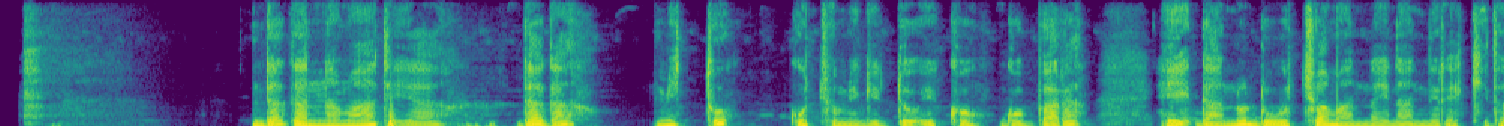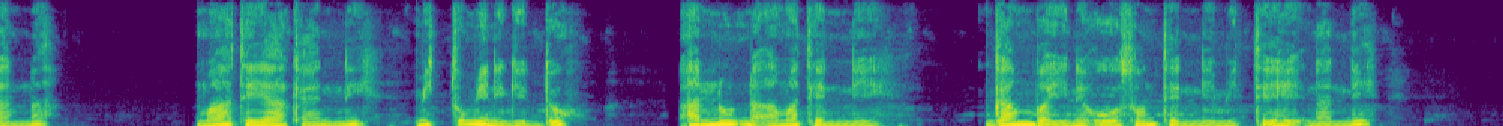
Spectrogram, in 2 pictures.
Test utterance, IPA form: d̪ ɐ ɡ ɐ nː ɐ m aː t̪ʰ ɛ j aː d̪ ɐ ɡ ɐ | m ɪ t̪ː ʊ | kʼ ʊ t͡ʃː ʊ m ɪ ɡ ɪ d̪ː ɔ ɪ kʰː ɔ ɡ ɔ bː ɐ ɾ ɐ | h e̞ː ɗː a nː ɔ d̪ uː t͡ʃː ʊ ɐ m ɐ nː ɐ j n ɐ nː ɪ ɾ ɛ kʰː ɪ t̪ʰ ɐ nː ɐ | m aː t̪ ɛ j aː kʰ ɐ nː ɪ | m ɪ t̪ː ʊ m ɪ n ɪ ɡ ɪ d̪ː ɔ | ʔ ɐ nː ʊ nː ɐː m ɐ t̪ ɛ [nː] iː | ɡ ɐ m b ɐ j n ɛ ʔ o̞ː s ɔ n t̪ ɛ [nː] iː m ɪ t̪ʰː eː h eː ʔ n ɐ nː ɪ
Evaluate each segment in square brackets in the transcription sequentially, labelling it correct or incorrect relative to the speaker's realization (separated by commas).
correct, correct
